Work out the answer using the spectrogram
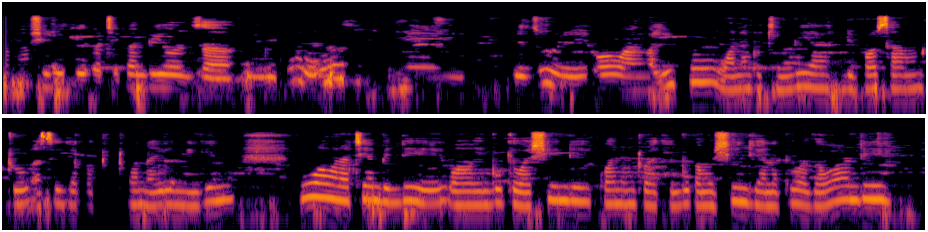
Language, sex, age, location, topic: Swahili, female, 25-35, Wajir, government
